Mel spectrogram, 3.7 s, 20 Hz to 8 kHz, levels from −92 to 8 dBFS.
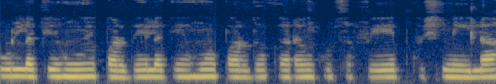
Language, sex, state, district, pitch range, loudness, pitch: Hindi, female, Chhattisgarh, Bilaspur, 195-205 Hz, -18 LUFS, 200 Hz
